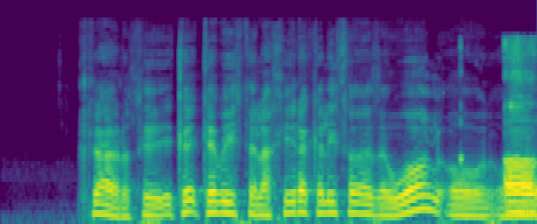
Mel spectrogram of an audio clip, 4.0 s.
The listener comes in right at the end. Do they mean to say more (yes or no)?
yes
